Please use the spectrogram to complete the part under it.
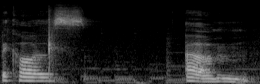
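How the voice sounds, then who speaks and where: A woman's voice: deep voice, extremely slow, loud music behind the voice. A young woman from the south of England with a Southern English accent, giving frank, opinionated talk in a conversational vlog. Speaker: YouTuber.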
